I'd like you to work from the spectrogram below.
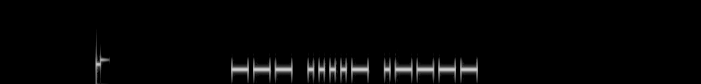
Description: Morse code, heard as a keyed tone, about 23 wpm, 700 Hz. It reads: O41
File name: practice / 22wpm / Three Letter-Number Combinations - 22wpm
